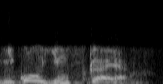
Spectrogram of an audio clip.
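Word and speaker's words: Никола-Ямская: И вышел у меня спор с одним моим товарищем по поводу ударения, потому что он утверждал, что это Никола Ямская. А углубившись в истории названия улицы, оказывается, оказалось, значит, что Никола Ямская, потому что она названа по э, храму Николы на Ямах.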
